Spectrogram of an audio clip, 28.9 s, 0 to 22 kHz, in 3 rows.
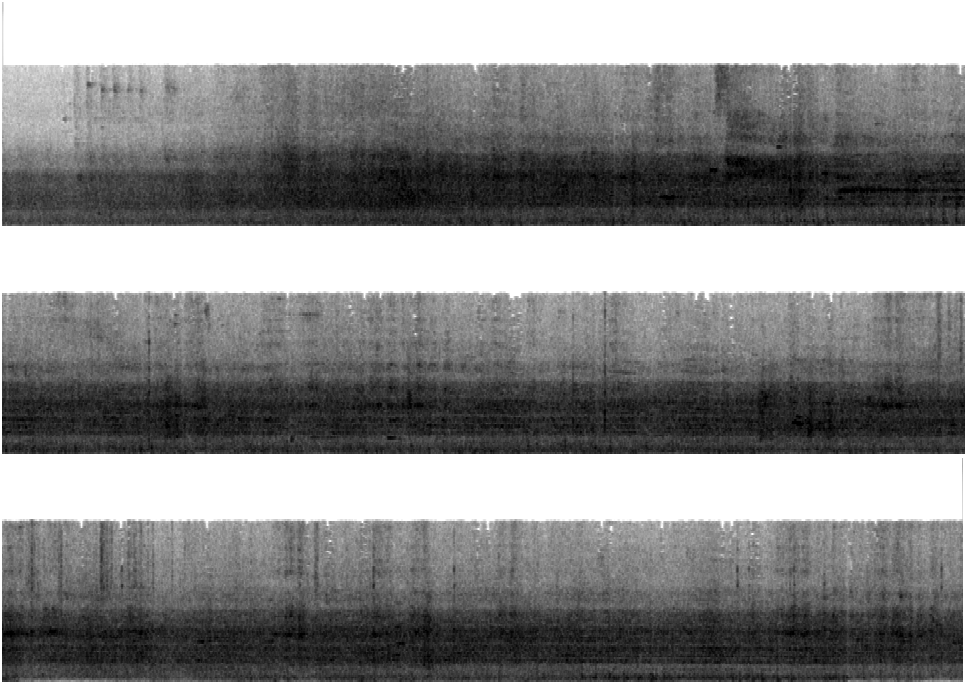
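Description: Freight train passing: an EF210-300 series electric locomotive goes by in the first few seconds, then a long line of container flatcars rolls past, its wheels clattering steadily over the rail joints.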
